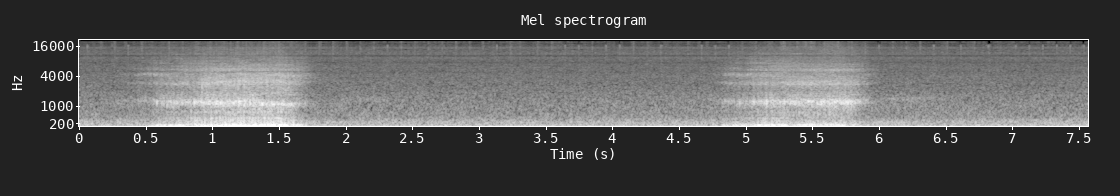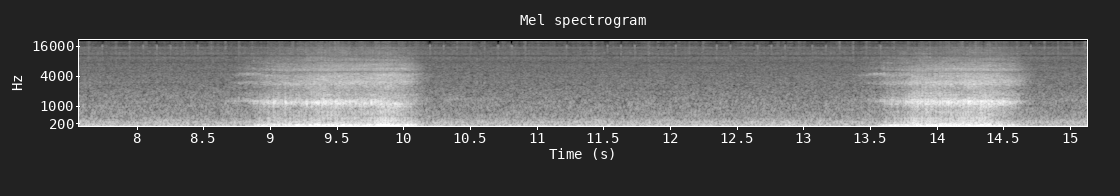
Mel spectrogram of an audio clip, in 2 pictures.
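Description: Four loud, rough snores about every four seconds, roughly 14 breaths a minute, with quiet exhalations between.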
